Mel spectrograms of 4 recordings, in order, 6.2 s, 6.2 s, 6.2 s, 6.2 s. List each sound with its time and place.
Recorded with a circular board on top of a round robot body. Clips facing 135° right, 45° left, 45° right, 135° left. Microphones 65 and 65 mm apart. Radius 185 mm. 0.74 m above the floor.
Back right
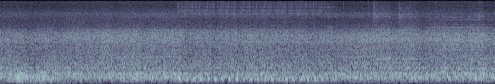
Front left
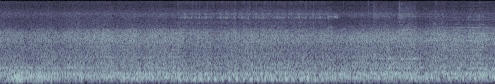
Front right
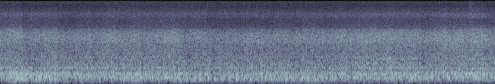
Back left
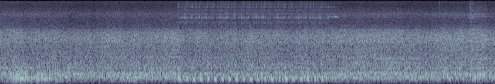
2.2 s a gunshot: 145° left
